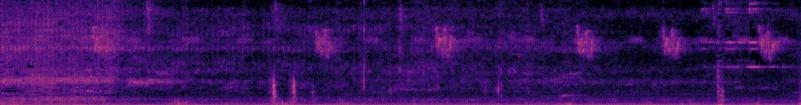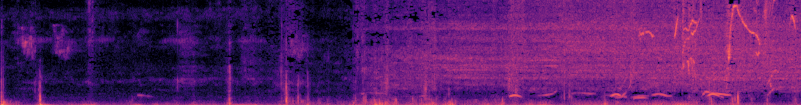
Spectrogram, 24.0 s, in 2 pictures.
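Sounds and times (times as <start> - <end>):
faint forest background: 0.0 - 24.0
bird chirping: 0.2 - 24.0
loud thumps: 12.0 - 12.9.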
